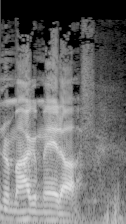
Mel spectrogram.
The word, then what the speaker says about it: Nurmagomedov: Khabib Nurmagomedov.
